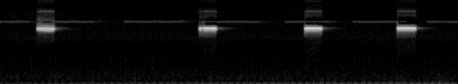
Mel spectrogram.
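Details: Jumping bush cricket (Orocharis saltator) singing loud, brief, high chirps spaced one to two seconds apart; a common late-summer evening singer heard in suburban backyards, parks and natural areas.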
